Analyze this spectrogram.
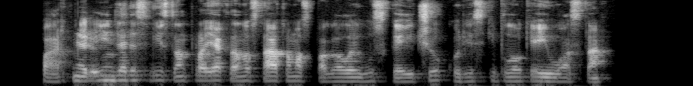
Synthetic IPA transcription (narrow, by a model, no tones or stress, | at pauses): pɑ̰ˑɾʲt̪ʲnʲɛɾʲʊɪnʲd̪ʲɛlʲɪsʋʲiːst̪ɐnt̪̚pɾɔjɛkt̪ɑnʊst̪ɑːt̪oːmoːspɐɡɐlˠːɐɪʋuːskɐɪt͡ʃʲʊkʊɾʲɪsiːplˠoːkʲeiuɔst̪ɑː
